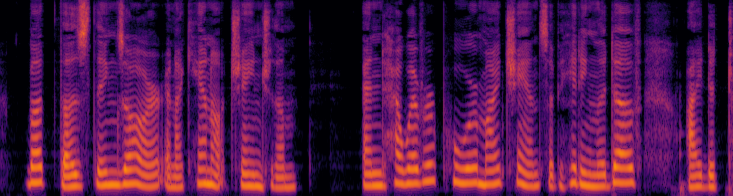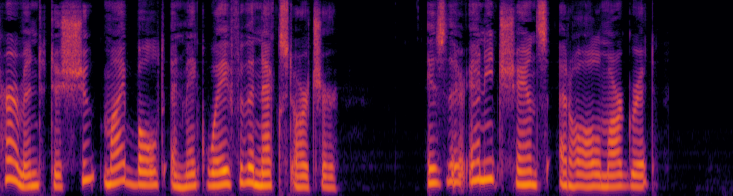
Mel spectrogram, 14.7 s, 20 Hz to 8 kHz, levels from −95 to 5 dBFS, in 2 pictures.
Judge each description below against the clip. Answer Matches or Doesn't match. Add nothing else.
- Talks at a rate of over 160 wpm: Doesn't match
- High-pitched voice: Matches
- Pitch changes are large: Doesn't match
